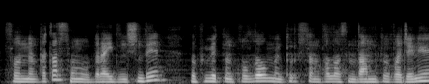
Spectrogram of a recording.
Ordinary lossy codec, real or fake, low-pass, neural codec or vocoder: AAC, 48 kbps; fake; 7.2 kHz; codec, 24 kHz, 1 kbps, SNAC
